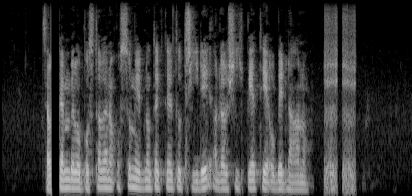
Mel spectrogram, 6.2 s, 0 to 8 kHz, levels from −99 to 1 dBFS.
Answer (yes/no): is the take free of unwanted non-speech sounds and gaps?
no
